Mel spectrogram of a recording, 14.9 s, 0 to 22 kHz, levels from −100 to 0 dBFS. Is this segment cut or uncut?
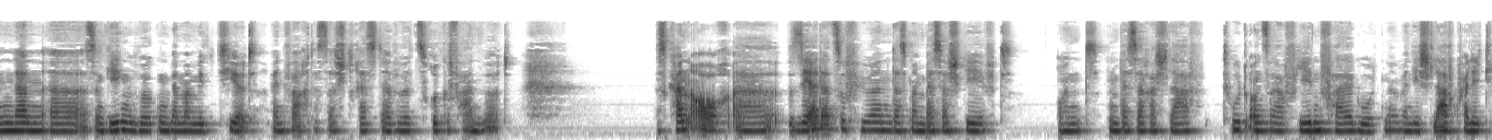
uncut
